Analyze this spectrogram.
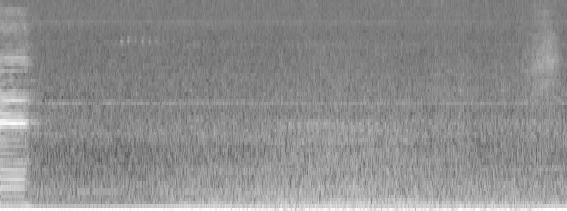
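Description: Camper van driving on a main road: a steady low rumble of engine and tyre noise.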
